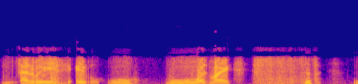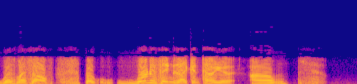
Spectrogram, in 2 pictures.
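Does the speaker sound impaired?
Yes: stuttering; stuttering since age eight, onset after teacher experience and shingles; here blocks.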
